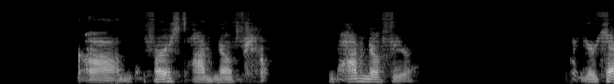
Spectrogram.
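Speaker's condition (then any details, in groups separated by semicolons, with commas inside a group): Muscular dystrophy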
